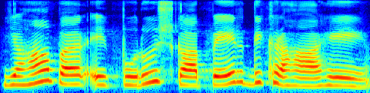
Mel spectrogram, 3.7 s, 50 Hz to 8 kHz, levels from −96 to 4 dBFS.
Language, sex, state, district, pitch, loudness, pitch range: Hindi, female, Madhya Pradesh, Dhar, 235 Hz, -14 LUFS, 225-275 Hz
